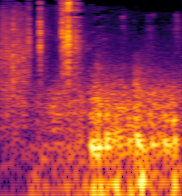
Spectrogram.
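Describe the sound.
Rain falls outdoors on a street, heard as a brief, steady, dense hiss that swells slightly partway through.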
